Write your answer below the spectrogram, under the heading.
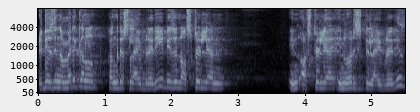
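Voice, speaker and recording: A man with an Odisha accent speaks at a moderate pace in a raised, projected voice. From Odisha, India. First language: Odia. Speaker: writer. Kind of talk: panel talk.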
